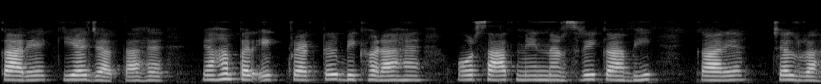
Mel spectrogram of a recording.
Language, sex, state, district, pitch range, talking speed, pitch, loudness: Hindi, male, Punjab, Fazilka, 200-220 Hz, 145 wpm, 210 Hz, -20 LUFS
